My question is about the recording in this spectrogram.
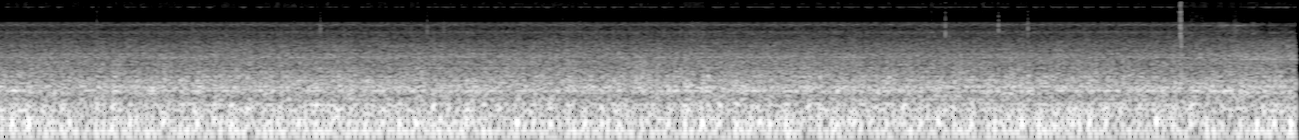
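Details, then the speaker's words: Hotpoint Active Care washing machine, final spin: fast spin with an uneven, lumpy thumping about every second over the motor rush, load off balance. Unbalanced spin. "quite an unbalanced spin there guys but I'll let you listen to it"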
